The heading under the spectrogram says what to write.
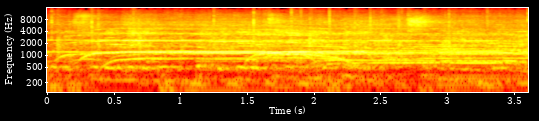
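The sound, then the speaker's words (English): A large crowd cheers wildly after Flex's emotional win, a dense, loud roar of shouting voices with high whoops and yells rising over it, sustained without a break. “The crowd is going wild.”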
